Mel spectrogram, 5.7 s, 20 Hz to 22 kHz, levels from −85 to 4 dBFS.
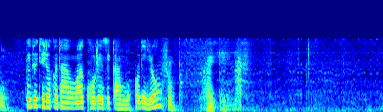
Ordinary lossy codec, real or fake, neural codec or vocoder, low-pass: none; fake; codec, 44.1 kHz, 1.7 kbps, Pupu-Codec; 5.4 kHz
